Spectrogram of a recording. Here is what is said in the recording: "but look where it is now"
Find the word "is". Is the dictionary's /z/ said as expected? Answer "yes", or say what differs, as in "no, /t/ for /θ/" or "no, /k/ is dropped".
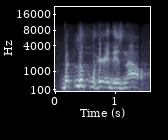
yes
